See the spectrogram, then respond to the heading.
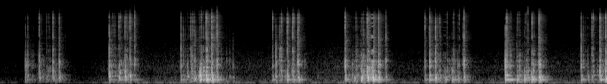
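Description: Long nails tap quickly across the raised studs of a gray plastic studded sheet. The sound comes in about eight separate bursts of rapid, bright clicking with a low plastic tone under it. Each burst fades before the next begins.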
